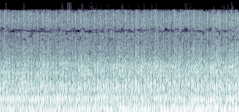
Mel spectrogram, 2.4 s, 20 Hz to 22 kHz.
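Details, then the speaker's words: 1997 Dodge Ram second-gen Cummins diesel with NV4500 5-speed, abandoned for years, first start: steady, even low rumble at idle with no misses, knocks or surging and no big smoke; sounds healthy. "But that sounded all right."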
